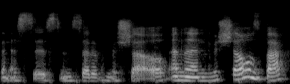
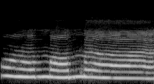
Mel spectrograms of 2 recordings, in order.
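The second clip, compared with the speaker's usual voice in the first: shrill, needy, very high and loud whine; 11 semitones higher, 12 dB louder than usual. Speaker mimicking a person who constantly fusses over you, imitating a whiny voice. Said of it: "giving you the whiny voice".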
